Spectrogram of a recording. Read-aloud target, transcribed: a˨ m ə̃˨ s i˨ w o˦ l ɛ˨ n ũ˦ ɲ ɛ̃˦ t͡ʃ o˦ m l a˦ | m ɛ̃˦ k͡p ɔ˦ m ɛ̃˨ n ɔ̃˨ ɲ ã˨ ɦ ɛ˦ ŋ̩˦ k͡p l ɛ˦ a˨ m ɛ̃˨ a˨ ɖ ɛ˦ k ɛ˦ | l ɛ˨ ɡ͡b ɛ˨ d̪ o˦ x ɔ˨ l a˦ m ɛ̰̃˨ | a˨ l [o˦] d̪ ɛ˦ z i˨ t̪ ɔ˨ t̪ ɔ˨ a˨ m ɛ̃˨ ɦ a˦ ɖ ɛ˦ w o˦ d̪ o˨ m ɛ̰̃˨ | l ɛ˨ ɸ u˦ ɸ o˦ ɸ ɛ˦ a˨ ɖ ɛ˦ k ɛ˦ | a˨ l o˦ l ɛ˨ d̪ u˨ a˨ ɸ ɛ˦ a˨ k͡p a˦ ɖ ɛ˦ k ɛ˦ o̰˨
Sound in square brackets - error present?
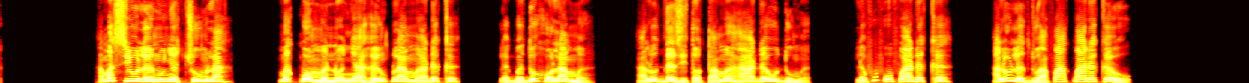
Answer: no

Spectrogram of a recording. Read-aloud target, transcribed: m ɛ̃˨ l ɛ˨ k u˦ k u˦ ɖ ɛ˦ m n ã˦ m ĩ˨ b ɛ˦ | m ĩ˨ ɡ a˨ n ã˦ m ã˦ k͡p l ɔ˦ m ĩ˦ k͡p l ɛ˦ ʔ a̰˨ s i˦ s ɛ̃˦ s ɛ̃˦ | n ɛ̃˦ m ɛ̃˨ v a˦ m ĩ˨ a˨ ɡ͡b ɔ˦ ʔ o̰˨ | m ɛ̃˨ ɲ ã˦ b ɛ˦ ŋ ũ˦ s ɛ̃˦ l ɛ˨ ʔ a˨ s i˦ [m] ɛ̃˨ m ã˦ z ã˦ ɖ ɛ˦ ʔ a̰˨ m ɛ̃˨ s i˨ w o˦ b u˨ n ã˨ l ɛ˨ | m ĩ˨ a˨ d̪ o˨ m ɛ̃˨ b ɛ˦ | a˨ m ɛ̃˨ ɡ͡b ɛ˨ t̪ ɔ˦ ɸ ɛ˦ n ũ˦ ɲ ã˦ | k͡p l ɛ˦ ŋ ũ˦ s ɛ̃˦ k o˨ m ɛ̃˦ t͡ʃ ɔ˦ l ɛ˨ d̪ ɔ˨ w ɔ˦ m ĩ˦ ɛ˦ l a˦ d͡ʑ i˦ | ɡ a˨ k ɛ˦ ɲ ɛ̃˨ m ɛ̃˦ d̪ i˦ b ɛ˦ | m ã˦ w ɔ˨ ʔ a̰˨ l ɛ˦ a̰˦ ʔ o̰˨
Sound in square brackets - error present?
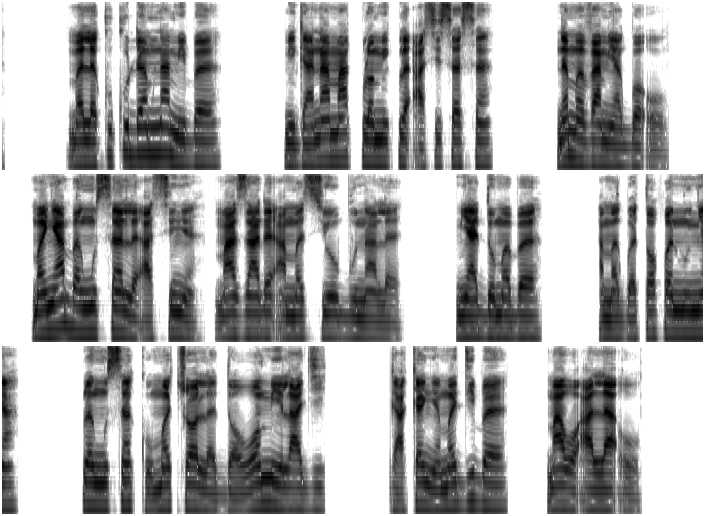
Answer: yes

